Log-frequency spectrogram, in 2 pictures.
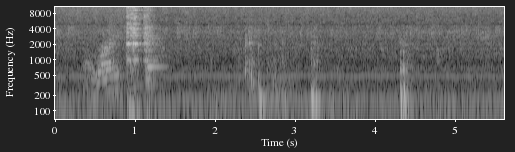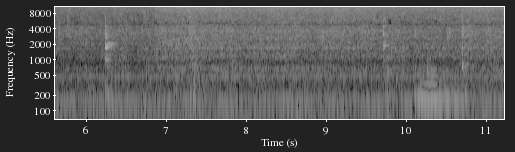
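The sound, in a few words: garlic sizzling in a pan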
